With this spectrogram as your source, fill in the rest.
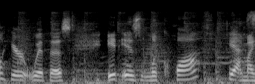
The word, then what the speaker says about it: La Coiffe: It is Le Coif. Yes. Am I saying that right? Yes, you're pronouncing Salon it correct.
